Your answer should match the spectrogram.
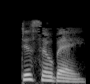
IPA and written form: ˌdɪsəˈbeɪ (disobey)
